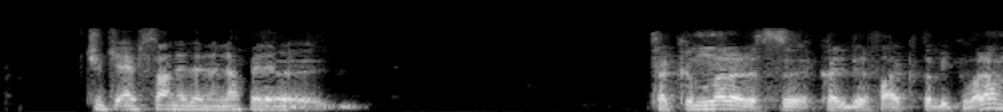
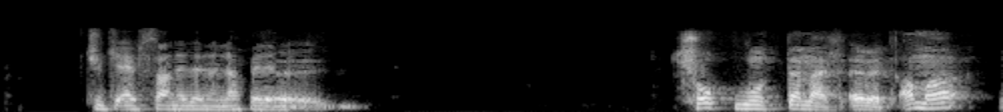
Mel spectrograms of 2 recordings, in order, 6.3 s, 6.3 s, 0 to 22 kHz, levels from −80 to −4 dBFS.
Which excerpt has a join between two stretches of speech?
first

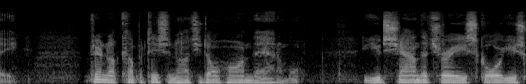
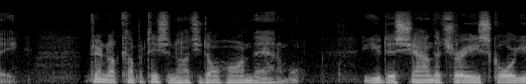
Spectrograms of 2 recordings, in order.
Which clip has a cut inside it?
first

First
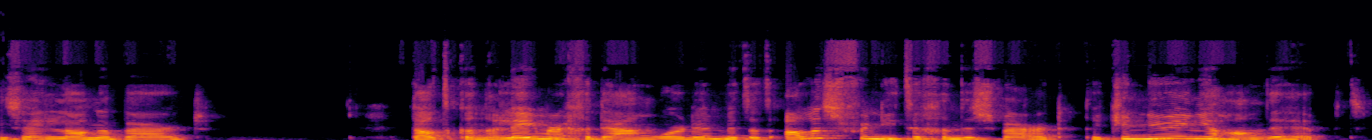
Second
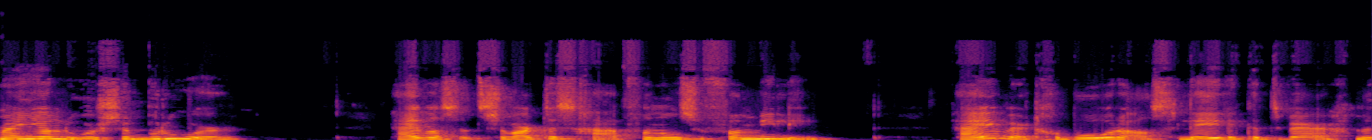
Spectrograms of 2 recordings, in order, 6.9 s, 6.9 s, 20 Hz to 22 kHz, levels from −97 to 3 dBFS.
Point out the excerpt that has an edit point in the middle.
first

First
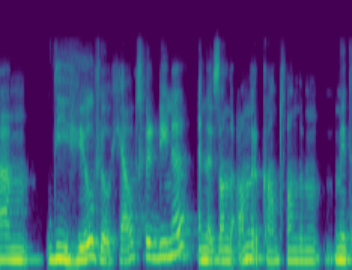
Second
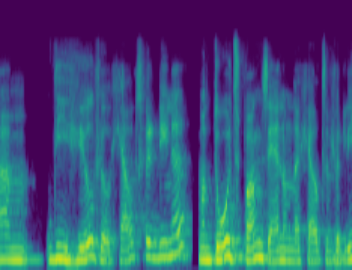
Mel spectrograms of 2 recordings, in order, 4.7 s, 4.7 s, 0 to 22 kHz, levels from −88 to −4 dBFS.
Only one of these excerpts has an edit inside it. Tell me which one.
second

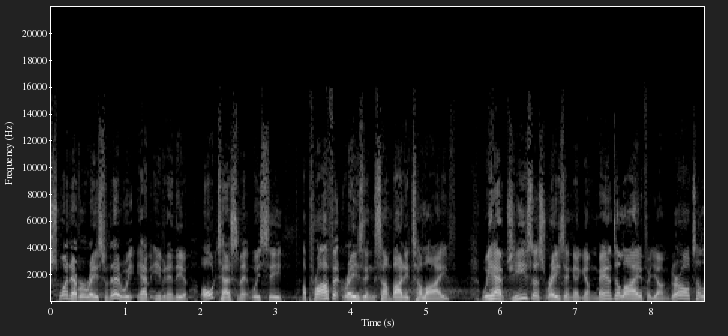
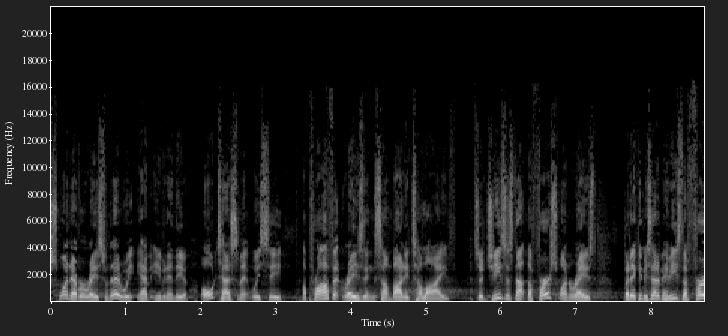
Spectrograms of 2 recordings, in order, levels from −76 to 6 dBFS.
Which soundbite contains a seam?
second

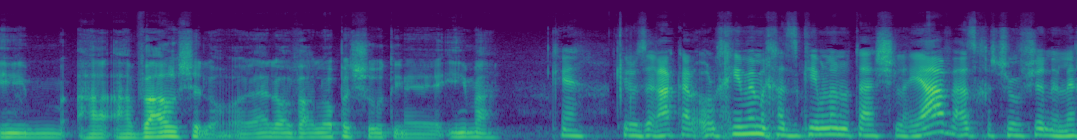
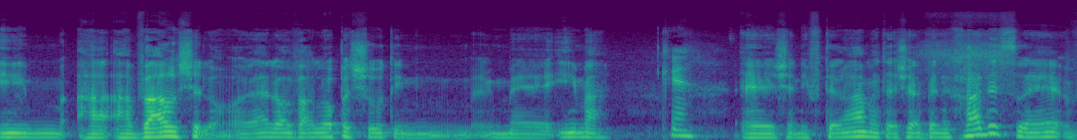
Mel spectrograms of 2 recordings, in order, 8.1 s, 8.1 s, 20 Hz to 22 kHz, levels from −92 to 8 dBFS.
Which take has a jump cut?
first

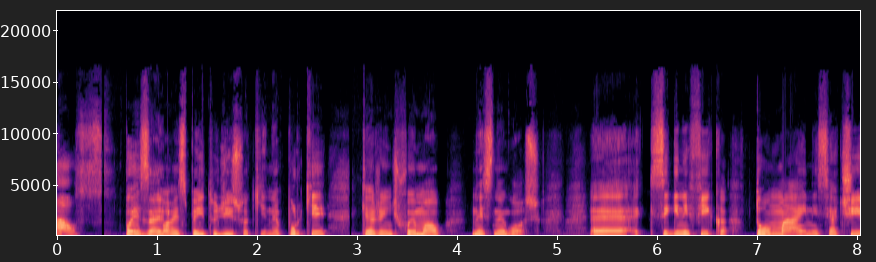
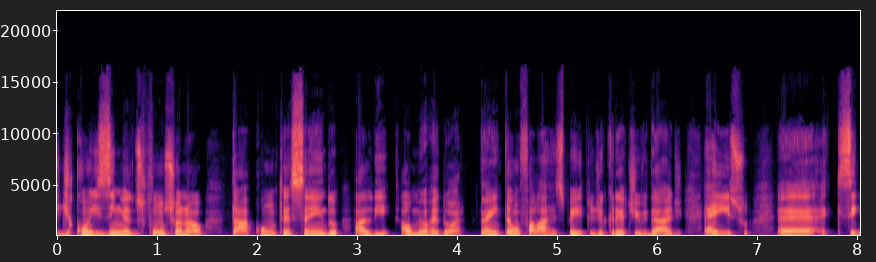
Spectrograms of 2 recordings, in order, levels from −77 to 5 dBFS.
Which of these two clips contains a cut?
first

